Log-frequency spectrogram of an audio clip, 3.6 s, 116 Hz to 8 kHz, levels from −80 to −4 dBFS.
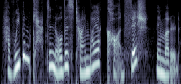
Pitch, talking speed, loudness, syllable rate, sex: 255 Hz, 200 wpm, -19 LUFS, 5.6 syllables/s, female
